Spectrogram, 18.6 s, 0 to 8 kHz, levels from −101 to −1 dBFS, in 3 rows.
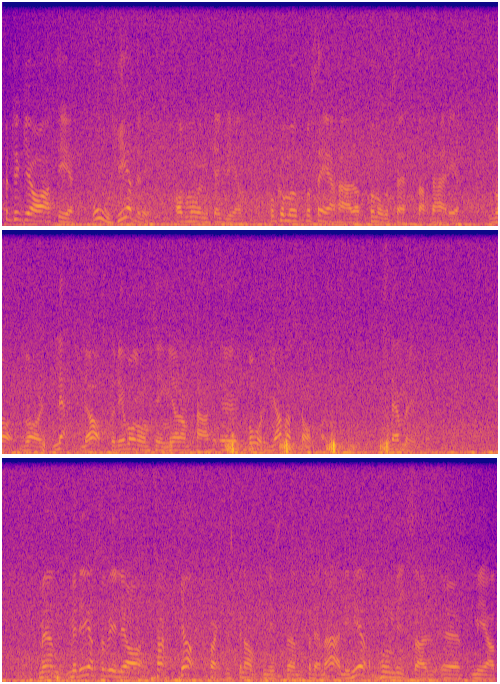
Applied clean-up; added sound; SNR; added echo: none; Fireworks / Ocean; -1 dB; none.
